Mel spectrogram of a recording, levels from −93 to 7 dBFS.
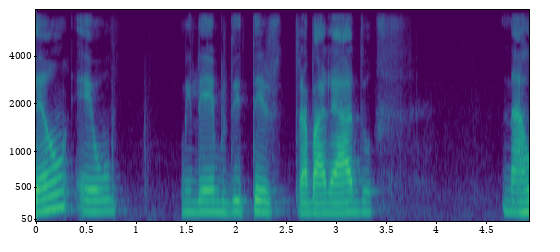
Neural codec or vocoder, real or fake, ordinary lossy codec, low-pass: none; real; none; 7.2 kHz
